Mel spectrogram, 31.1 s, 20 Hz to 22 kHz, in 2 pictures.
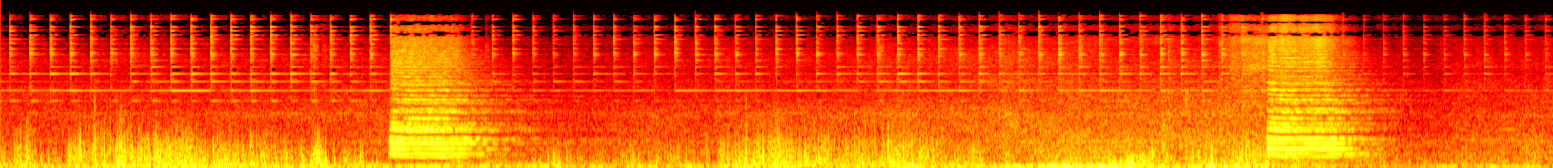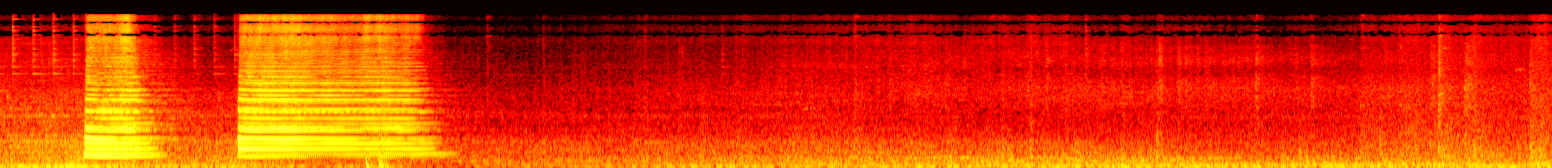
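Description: Nathan K3LA air horn on a CN EMD GP38-2 locomotive sounding the grade-crossing signal, long, long, short, long, over the diesel engines' rumble as the two locomotives draw near and pass. After the last blast, about two-thirds of the way in, the locomotives fall away and autorack cars roll by with steady wheel-on-rail noise.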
